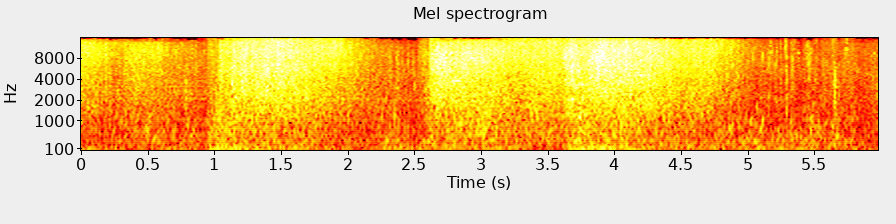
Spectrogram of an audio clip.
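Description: Explosions boom with a crackle of fire.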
